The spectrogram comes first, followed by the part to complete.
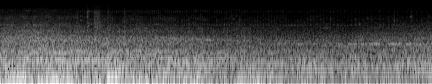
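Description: Wind and road noise from riding an e-bike: wind buffeting the handlebar-mounted camera's microphone over the hum of tyres on asphalt, with a faint whine. The noise eases off through the second half as the bike slows toward an intersection.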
